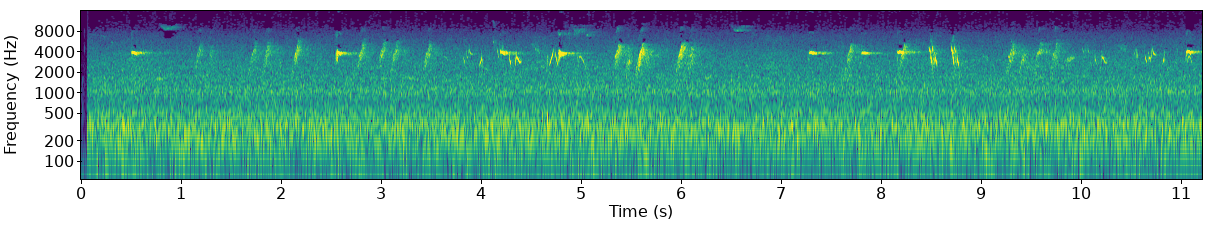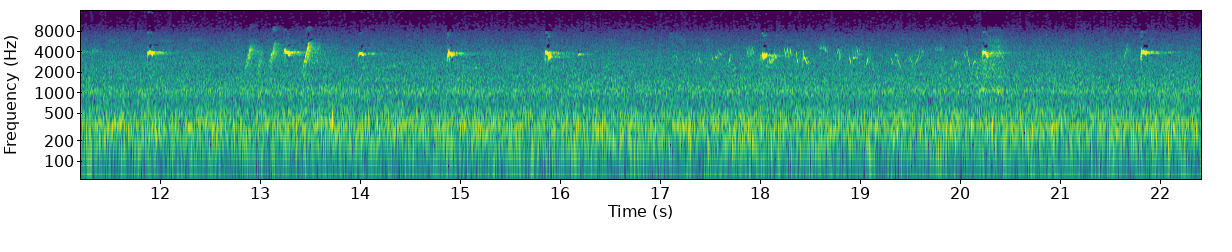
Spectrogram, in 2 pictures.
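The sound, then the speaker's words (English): An Abert's towhee, a desert bird of the sparrow family, gives sharp, high call notes, repeated irregularly every second or so, against a steady background hiss, with no voices. “Our second bird is the Abert's towhee.”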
